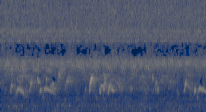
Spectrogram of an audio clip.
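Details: Freshly caught red-whiskered bulbul singing cầu cánh mỏ phrases in rapid succession. Bright whistled, slurred notes repeat roughly every half second to second, with steady cricket noise underneath.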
